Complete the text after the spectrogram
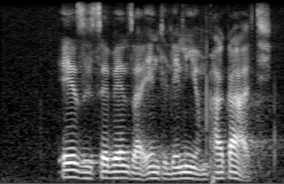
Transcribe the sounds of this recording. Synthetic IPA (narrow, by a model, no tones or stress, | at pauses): ezisɛɓɛnd͡zʱaɛnd͡ɮʱɛlenijom̩pʰak̬a̰ːtʰi̥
